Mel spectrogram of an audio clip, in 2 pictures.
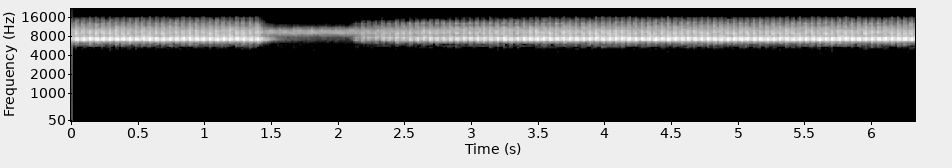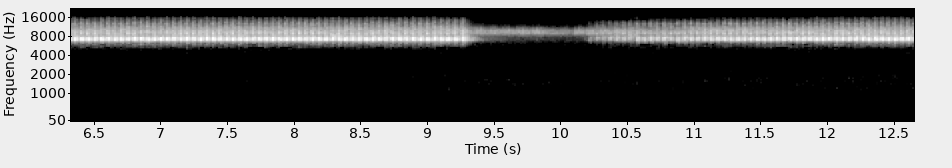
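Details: Continuous high-pitched grasshopper trill, no music, pulsing about four times per second; twice the sound drops abruptly to a faint whisper for under a second, then rises smoothly back to its earlier level.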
